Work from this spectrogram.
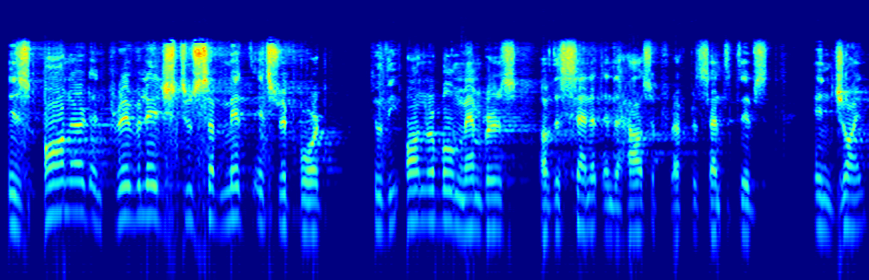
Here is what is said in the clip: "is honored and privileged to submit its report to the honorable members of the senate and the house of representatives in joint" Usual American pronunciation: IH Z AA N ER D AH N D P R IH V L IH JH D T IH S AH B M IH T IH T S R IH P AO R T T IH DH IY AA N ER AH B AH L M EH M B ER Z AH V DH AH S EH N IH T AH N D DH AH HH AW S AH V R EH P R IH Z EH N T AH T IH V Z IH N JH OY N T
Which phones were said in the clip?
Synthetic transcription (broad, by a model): IH Z AA N ER D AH N P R IH V L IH JH T IH S AH B M IH T IH T S R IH P AO R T T IH DH IY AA N ER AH B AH L M EH M B ER Z AH V DH AH S EH N IH T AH N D DH AH HH AW S AH V R EH P R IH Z EH N T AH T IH V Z IH N JH OY N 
